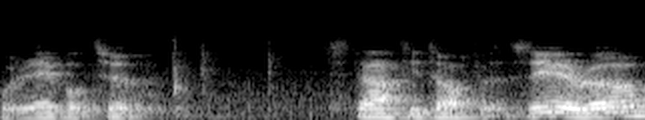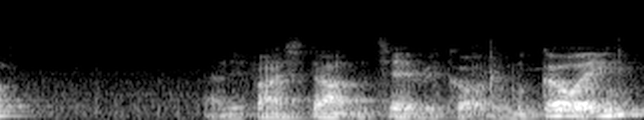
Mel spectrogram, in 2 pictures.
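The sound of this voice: With strong room echo behind him, a man at medium pitch talks fairly slowly, his intonation lively and edged with vocal fry.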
